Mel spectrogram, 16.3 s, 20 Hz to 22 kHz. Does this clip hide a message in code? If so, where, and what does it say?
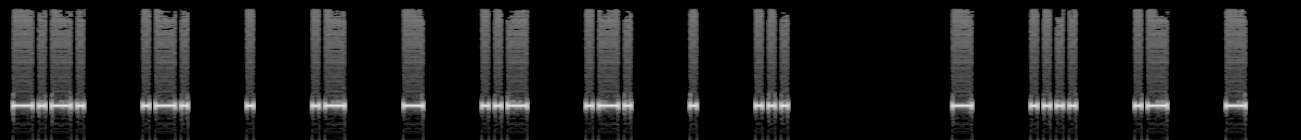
Yes: Morse code from 0.2 to 15.6 s, heard as a keyed tone, about 15 wpm, spaced as for 8 wpm, 1000 Hz. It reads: CREATURES THAT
